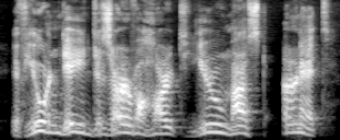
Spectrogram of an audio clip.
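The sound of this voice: A man's put-on, gruff character voice, fairly high in pitch, at a moderate pace.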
